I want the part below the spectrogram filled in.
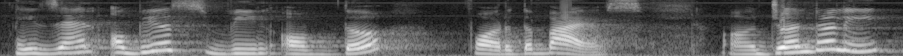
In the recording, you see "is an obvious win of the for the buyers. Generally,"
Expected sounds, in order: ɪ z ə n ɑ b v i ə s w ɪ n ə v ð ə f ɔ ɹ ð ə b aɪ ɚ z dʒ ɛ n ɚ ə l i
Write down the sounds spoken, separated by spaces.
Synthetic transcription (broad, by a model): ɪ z ə n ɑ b i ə s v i n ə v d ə f ɔ ɹ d ə b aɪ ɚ s dʒ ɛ n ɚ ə l i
